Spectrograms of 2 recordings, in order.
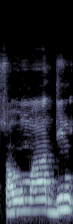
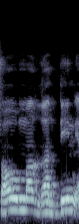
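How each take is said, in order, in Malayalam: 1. 'gh' ശബ്ദം ഒഴിവായി ലയിക്കുന്നു. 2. 'gh' ശബ്ദം വ്യക്തമായി ഉച്ചരിക്കുന്നു. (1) "അവിടെ ശരിയാവുകയില്ല" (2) "സൗമ ഗദ്ദീൻ എന്നാണ് പറയേണ്ടത്"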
